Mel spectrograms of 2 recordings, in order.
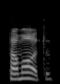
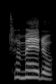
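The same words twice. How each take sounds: First: The second t is a clear t. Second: The second t is a soft d-like flap. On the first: "احنا كلنا عارفين انها tomato" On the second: "it's not a clear D... ال T عاملة نفسها D"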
